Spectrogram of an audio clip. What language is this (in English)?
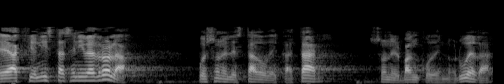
Spanish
